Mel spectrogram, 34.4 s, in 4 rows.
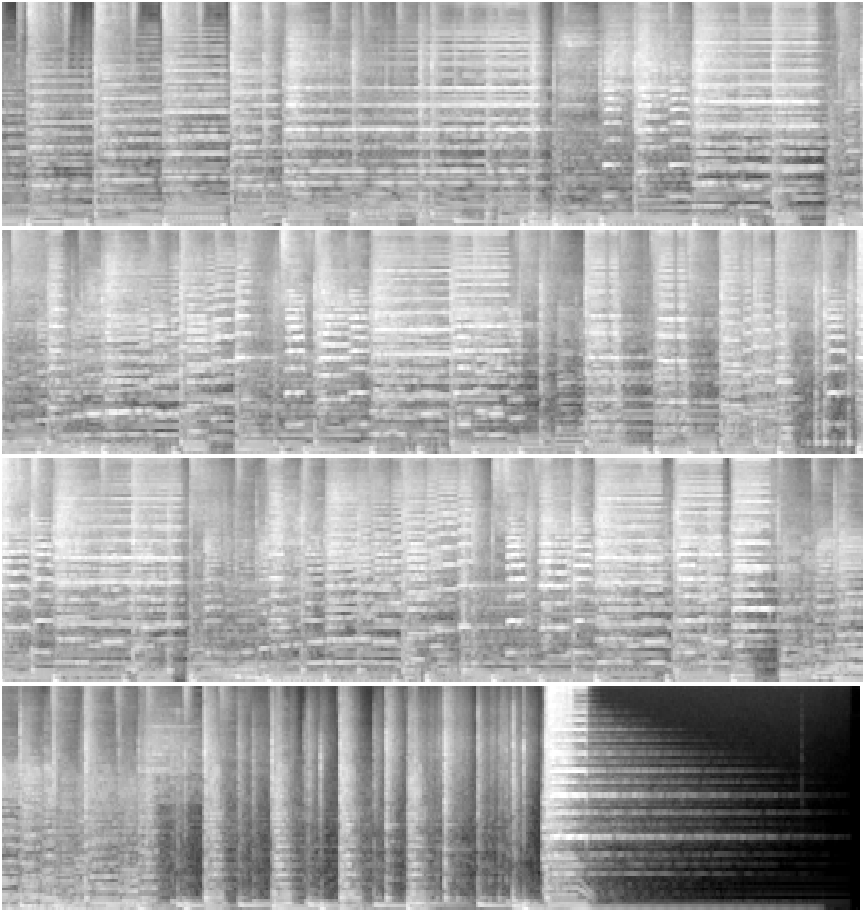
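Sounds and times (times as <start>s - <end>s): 
brass reed synth tone: 0.0s - 34.0s.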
